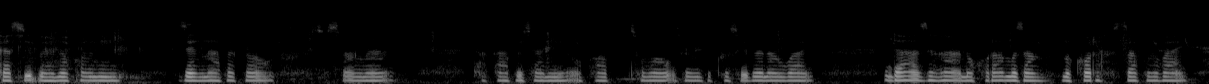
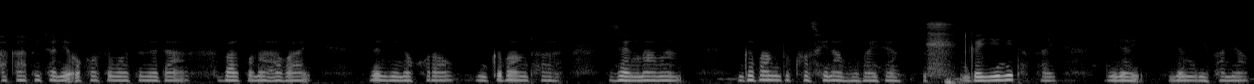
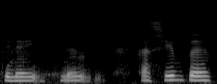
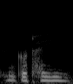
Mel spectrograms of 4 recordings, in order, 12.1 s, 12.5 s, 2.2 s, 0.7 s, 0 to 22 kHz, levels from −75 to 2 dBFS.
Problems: low volume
